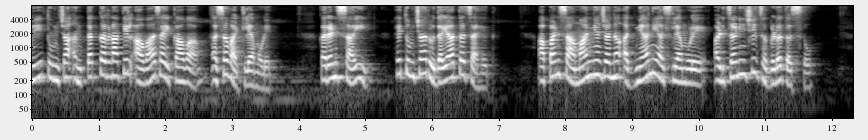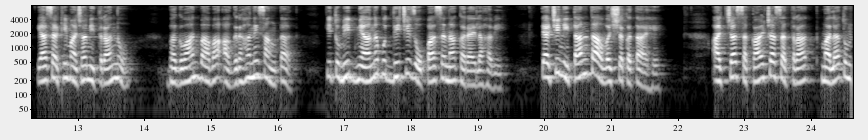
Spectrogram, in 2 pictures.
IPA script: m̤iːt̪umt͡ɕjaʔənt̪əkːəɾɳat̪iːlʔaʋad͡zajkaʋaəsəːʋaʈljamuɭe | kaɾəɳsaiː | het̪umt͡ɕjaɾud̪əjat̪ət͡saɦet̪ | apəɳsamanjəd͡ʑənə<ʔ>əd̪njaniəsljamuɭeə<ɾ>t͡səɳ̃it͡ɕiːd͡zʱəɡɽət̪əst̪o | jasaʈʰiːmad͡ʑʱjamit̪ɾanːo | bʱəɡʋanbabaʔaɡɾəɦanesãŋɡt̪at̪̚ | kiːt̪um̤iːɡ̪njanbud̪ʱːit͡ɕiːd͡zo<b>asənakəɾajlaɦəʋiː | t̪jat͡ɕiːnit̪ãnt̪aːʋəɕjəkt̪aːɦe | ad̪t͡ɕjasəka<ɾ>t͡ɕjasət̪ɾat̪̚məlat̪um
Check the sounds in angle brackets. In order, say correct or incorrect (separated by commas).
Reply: correct, incorrect, incorrect, incorrect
